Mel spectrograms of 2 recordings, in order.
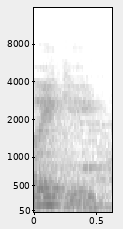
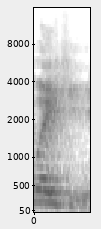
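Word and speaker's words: Leakey: Never ever say, oh, you live in Lakey. Not good. You want to pronounce it Lakey, even though it looks like Lakey.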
